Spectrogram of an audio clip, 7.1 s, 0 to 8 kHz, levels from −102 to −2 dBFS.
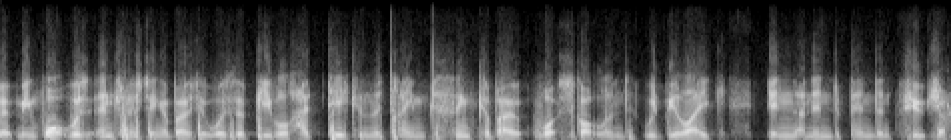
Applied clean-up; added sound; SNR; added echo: none; none; none; none.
